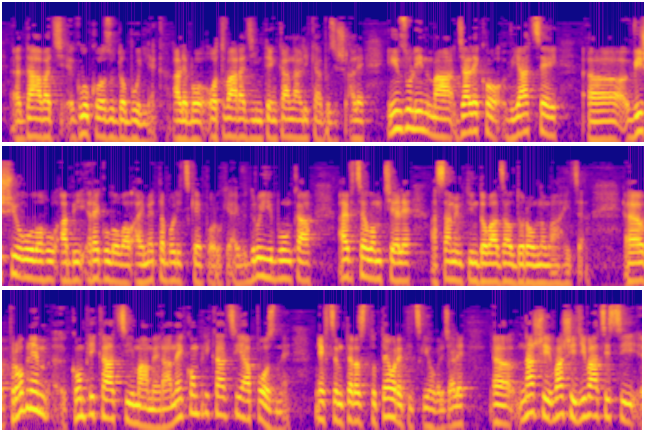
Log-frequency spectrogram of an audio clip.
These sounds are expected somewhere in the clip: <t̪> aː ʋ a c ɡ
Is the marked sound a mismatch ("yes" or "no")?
yes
